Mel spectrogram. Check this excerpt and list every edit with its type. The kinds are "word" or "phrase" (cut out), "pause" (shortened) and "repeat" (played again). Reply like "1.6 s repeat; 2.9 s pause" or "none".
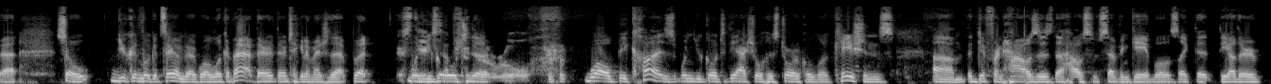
9.2 s pause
